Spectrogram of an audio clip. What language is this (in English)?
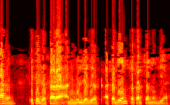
Marathi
